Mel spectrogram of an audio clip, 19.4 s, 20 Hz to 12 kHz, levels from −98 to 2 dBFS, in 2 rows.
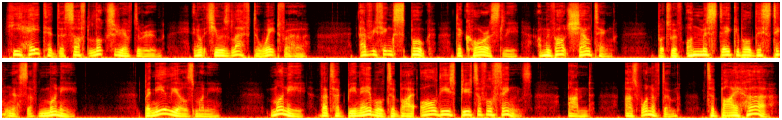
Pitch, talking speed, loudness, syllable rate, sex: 125 Hz, 155 wpm, -20 LUFS, 5.4 syllables/s, male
